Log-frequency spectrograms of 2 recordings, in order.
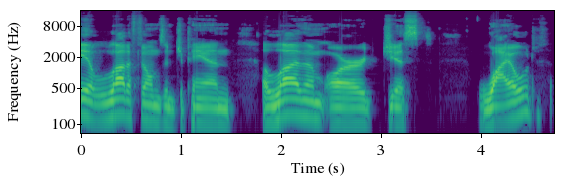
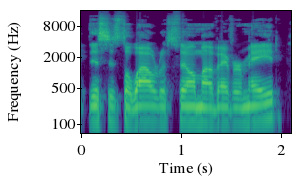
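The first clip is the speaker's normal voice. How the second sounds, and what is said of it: Put-on Southern American accent. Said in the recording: “I gave him a Southern accent”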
